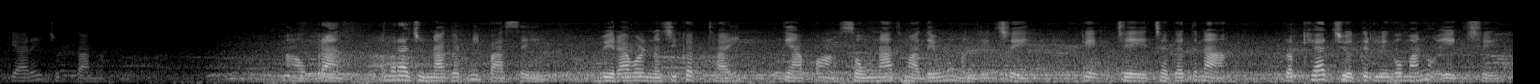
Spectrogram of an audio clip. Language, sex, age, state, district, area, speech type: Gujarati, female, 45-60, Gujarat, Junagadh, urban, spontaneous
